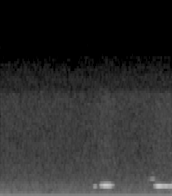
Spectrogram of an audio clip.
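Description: Near silence, broken by two short, faint, high whistle-like chirps: one a little past a second in and one at the end.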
